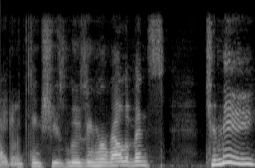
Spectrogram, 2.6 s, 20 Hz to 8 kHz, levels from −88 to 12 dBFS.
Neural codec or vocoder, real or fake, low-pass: codec, 44.1 kHz, 2.6 kbps, SNAC; fake; 7.2 kHz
